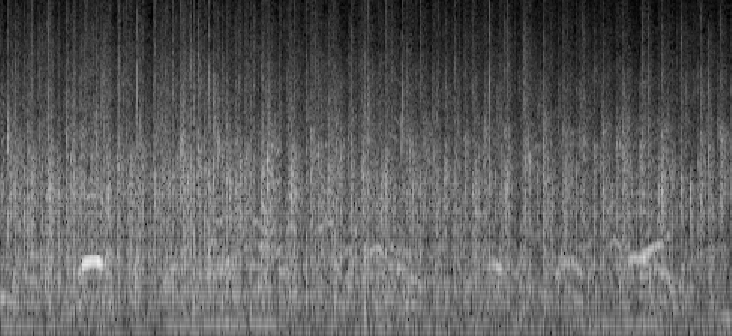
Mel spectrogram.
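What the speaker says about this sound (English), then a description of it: "stand up and give a round of applause" Sustained audience applause at a gathering, a dense even roar of many hands clapping that carries on for about ten seconds with scattered voices and cheers blended underneath.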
